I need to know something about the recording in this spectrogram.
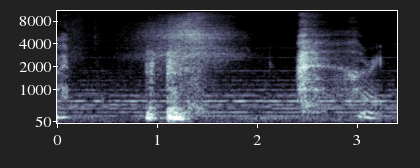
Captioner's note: sighs; Jack clears throat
